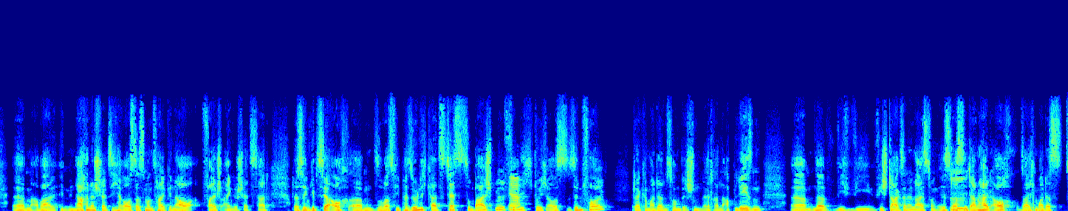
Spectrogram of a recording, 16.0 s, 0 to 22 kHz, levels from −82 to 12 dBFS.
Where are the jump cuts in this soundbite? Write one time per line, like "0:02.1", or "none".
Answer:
0:09.5
0:14.3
